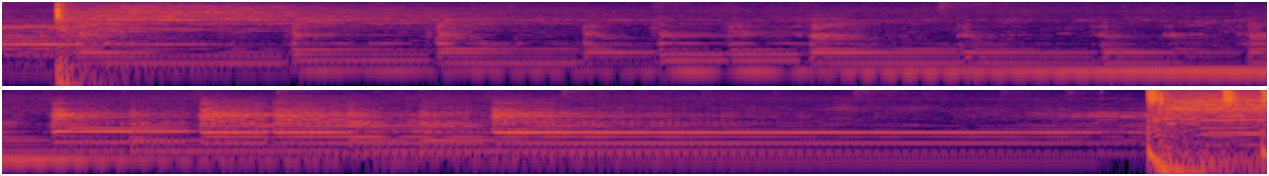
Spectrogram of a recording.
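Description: A rock band playing live in a quiet instrumental passage without drums: effects-laden electric guitar and bass guitar holding sustained notes that change in steps, the bass swelling up and fading back, with one sharp thump just after the start.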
